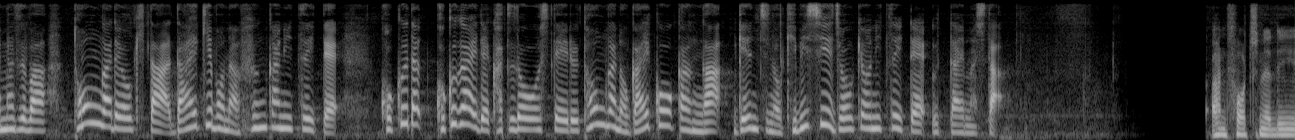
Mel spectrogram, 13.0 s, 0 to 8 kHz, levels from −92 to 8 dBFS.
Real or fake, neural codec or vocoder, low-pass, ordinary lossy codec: fake; autoencoder, 48 kHz, 128 numbers a frame, DAC-VAE, trained on Japanese speech; 7.2 kHz; none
